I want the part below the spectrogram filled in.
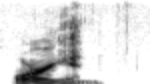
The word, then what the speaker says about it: Oregon: But the way you pronounce that word is Oregon. – Okay. – Talk to people from Oregon. That's an O, not an R. So we're learning this week about numbers, betting, but also how to pronounce an O at the beginning of the word.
